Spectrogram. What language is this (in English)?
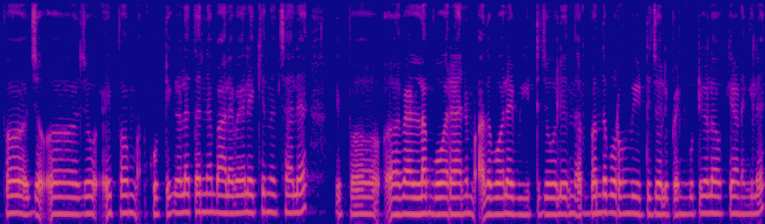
Malayalam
